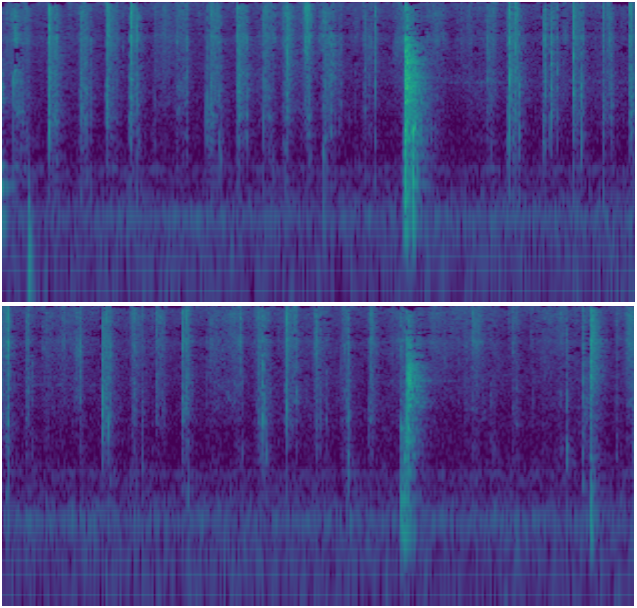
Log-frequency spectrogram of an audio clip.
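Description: A tarot deck being hand-shuffled over a wooden table: a fast, continuous run of soft card clicks and riffles. There are two louder knocks, about four seconds in and again near ten seconds.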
